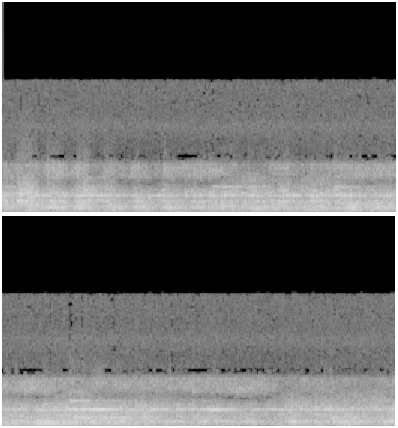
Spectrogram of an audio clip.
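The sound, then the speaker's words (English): A train rolls past, its loud rumbling clatter and metallic rattle holding steady for several seconds with no voices over it. “Hey, can I park my train here?”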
